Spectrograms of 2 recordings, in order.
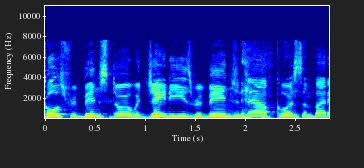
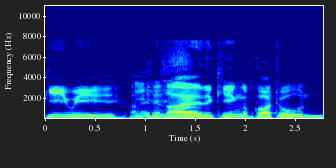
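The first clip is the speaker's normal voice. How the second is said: put-on deep regal voice, pitched lower; 4 semitones lower than usual. Retelling how a TV character greeted Pee-wee: deep King of Cartoons voice. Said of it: "he'd have a deep voice like this".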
